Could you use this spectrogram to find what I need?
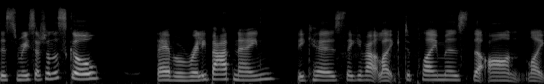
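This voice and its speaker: A woman with a British accent speaks at medium pitch in a bright, sharp tone, on a very clean recording with a silent background. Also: ordinary pitch variation, moderate pace. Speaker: artist and podcast host. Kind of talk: casual chat.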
